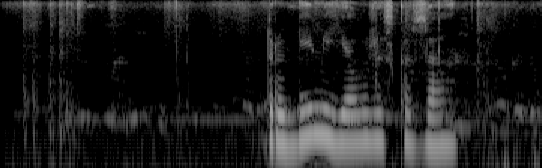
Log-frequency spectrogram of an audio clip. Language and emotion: Russian, neutral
